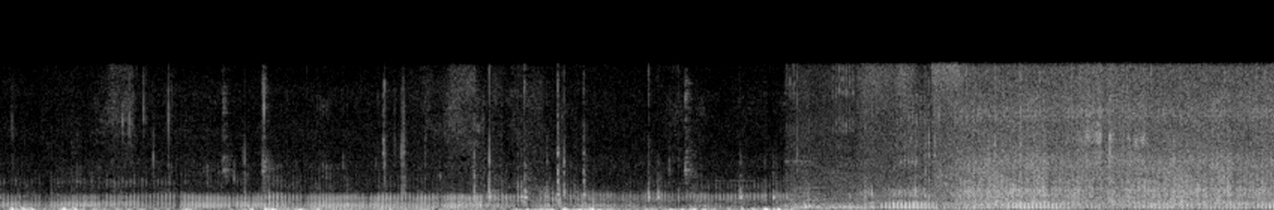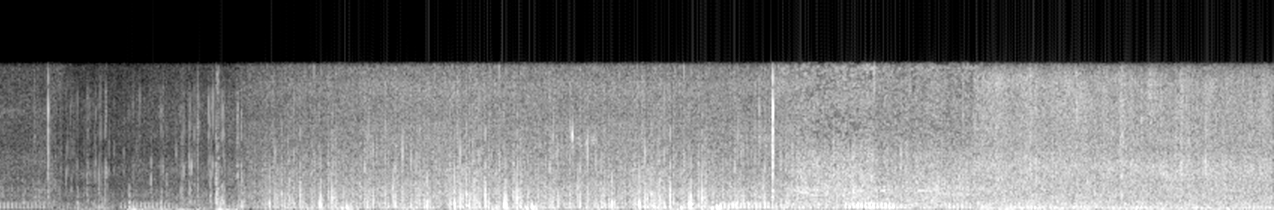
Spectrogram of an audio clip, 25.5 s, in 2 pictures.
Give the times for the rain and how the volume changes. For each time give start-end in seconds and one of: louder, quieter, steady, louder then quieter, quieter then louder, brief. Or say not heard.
9.3-25.4 louder.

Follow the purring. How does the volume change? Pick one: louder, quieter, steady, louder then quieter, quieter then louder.
louder.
